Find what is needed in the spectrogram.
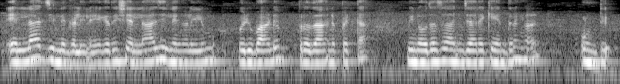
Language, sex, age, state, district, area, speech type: Malayalam, female, 18-30, Kerala, Kasaragod, rural, spontaneous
